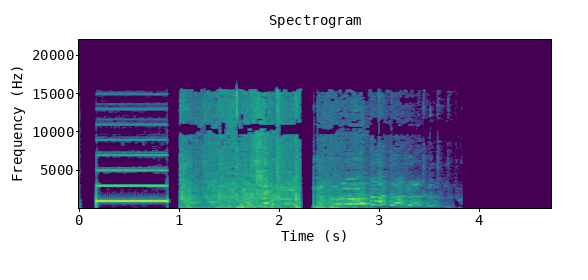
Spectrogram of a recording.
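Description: Water splashes in a pool.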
